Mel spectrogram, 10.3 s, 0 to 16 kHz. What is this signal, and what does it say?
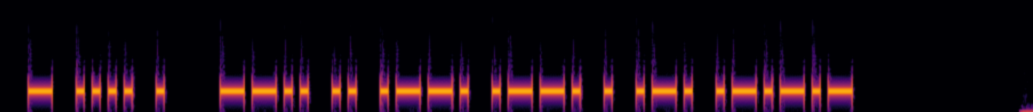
Morse code, heard as a keyed tone, about 16 wpm, 700 Hz. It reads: THE ZIPPER.
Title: Pangram Challenge v2 - 15wpm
